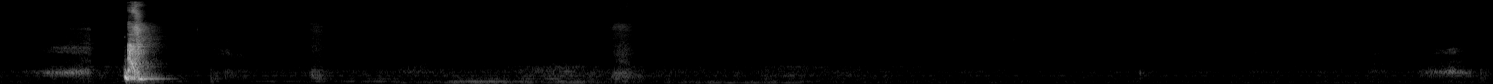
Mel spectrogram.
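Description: One loud, sharp sneeze with a quick breath in before it, followed by sniffing and quiet breathing; hay fever sneezing.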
